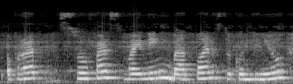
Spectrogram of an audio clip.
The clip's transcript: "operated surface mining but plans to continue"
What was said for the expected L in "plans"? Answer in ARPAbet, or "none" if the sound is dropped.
none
